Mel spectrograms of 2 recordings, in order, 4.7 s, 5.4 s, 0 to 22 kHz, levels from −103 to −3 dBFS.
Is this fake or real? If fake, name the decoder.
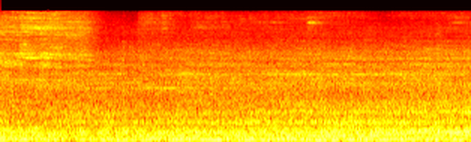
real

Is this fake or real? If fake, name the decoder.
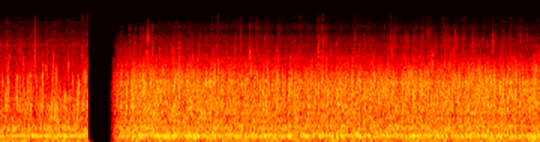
real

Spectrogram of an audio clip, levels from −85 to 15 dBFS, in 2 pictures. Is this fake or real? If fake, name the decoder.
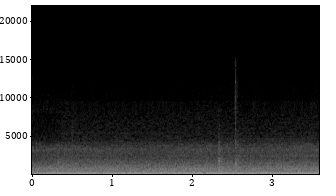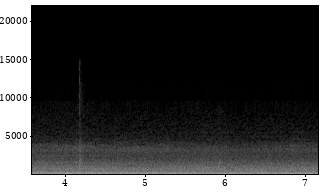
real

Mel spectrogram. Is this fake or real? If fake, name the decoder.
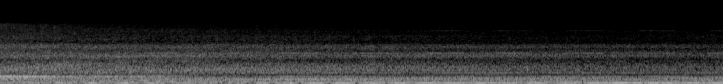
real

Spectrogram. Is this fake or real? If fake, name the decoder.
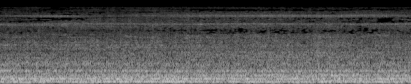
real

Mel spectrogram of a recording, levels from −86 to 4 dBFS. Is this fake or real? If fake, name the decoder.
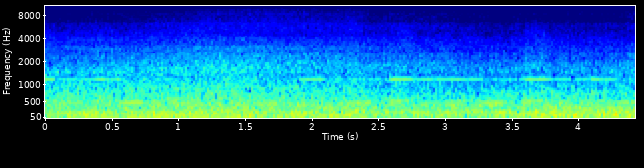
real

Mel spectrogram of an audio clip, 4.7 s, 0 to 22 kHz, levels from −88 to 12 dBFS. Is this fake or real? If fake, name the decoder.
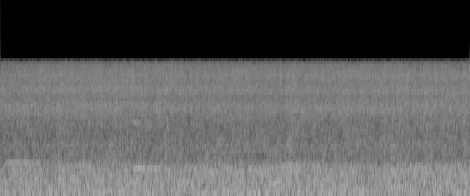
real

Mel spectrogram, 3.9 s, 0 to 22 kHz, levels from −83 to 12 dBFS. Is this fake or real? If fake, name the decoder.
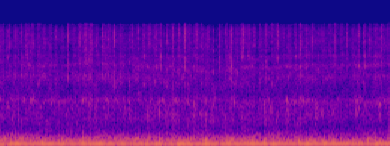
fake, codec, HILCodec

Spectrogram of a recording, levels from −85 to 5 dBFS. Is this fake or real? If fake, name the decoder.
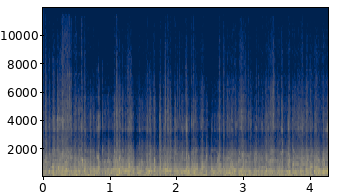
fake, codec, SNAC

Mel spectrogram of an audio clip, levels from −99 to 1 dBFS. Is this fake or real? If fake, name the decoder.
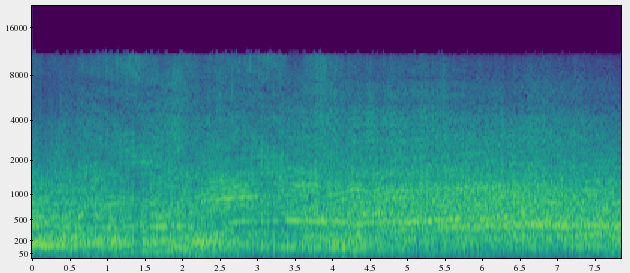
real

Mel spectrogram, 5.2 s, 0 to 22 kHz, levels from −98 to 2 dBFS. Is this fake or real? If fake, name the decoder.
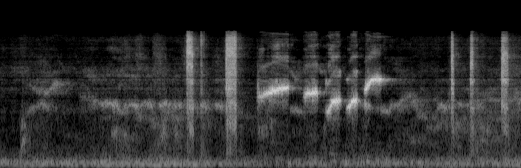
fake, codec, HILCodec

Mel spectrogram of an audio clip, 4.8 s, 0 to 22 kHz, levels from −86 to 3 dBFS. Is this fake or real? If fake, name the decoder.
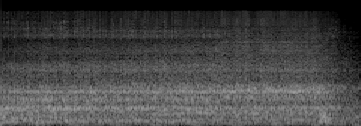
real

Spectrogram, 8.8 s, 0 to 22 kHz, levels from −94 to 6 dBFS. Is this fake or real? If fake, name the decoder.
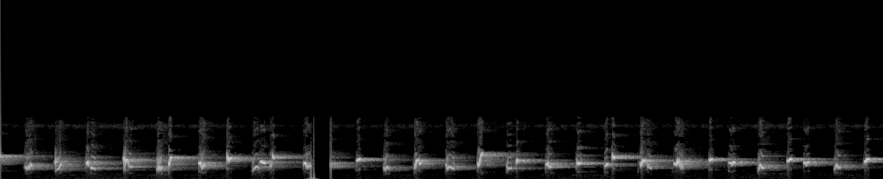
real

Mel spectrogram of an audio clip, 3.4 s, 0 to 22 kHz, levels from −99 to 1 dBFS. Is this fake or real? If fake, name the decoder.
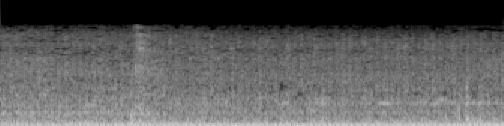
real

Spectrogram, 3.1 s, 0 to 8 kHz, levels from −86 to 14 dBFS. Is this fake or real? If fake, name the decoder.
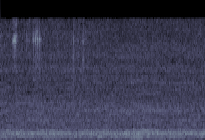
real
